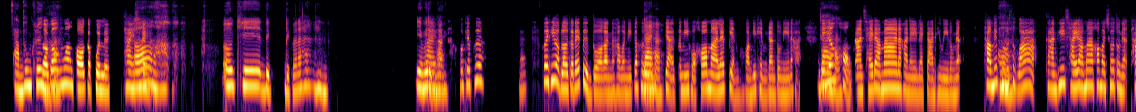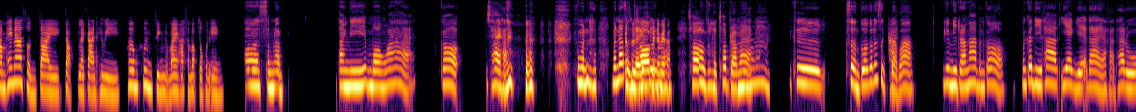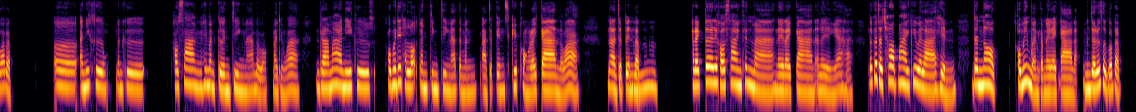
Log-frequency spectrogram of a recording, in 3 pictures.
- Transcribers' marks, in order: chuckle; chuckle; chuckle; laughing while speaking: "อะไร"; background speech
- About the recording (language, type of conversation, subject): Thai, unstructured, การใส่ดราม่าในรายการโทรทัศน์ทำให้คุณรู้สึกอย่างไร?
- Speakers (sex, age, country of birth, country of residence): female, 20-24, Thailand, Belgium; female, 25-29, Thailand, Thailand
